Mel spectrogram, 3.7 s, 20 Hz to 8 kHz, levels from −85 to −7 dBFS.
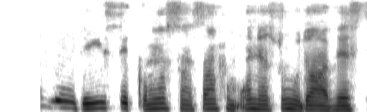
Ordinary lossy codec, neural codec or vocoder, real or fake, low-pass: none; codec, 16 kHz, 4 kbps, FreqCodec, larger model; fake; none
